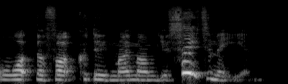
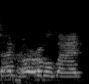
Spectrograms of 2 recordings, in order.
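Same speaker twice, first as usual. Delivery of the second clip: ordinary talk, nothing marked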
